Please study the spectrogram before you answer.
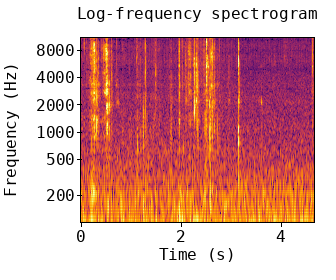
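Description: A palm-sized, partly carved solid pink soap bar is held in the hand and shaved into thin slices with a metal utility blade. Quiet, crisp, bright scraping crackles come in short bursts, some louder than others, with very little low end between them.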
